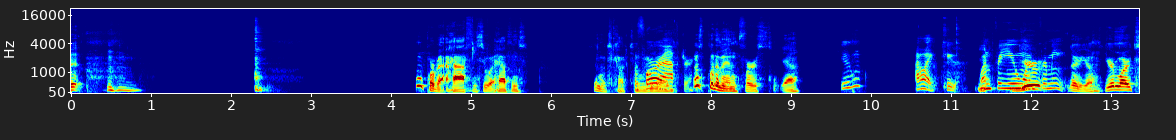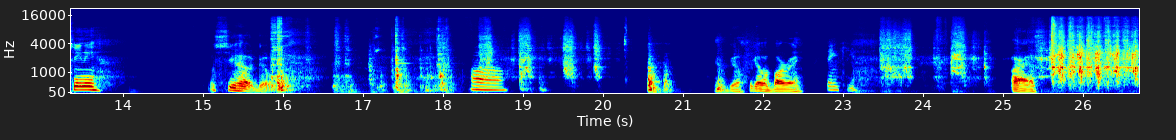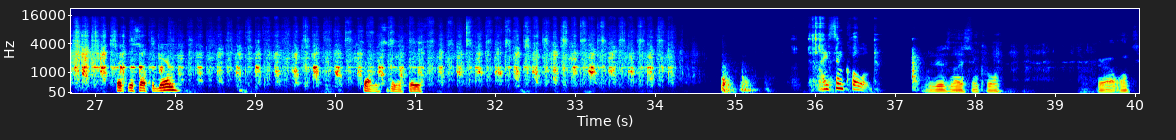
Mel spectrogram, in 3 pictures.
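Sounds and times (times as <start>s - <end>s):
cocktail pouring into glass: 25.2s - 34.5s.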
